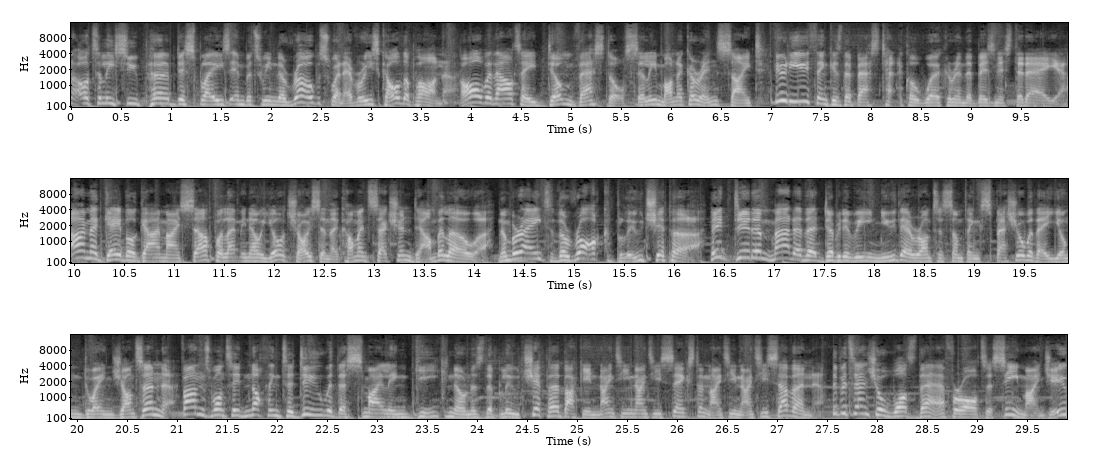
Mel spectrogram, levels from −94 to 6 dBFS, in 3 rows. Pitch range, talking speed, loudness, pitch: 145-210 Hz, 205 wpm, -17 LUFS, 170 Hz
